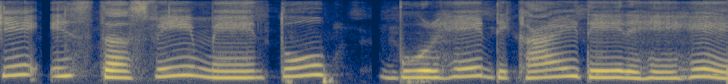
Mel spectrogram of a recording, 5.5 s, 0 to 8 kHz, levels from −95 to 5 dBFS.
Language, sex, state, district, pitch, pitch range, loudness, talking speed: Hindi, female, Arunachal Pradesh, Papum Pare, 245 Hz, 235-290 Hz, -16 LUFS, 110 wpm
